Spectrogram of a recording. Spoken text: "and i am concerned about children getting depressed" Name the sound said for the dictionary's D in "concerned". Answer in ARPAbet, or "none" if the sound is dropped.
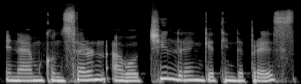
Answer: none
